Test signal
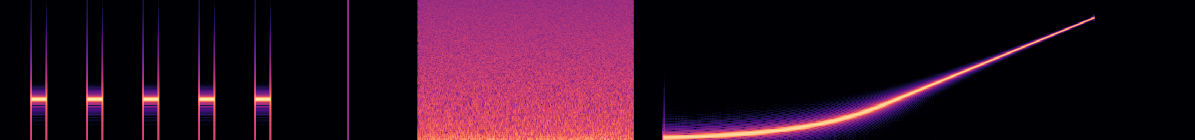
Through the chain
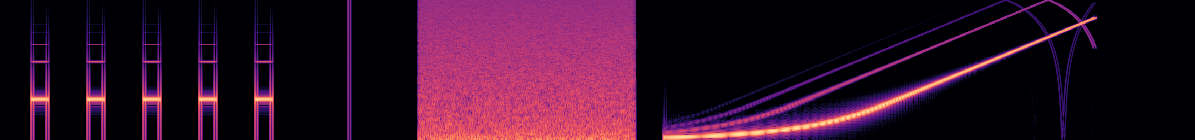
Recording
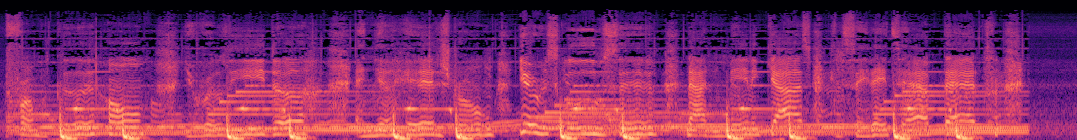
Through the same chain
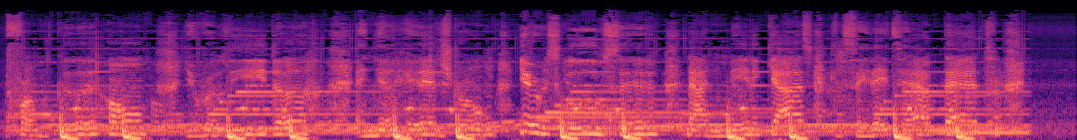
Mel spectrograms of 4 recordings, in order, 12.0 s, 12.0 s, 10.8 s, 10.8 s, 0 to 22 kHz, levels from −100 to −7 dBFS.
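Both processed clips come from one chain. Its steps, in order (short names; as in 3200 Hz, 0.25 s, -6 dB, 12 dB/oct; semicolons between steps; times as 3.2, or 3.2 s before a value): in parallel at -7.5 dB: soft clip -15 dBFS; on the sum: doubler 23 ms -3.5 dB; gain -5.5 dB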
